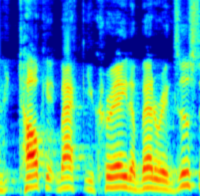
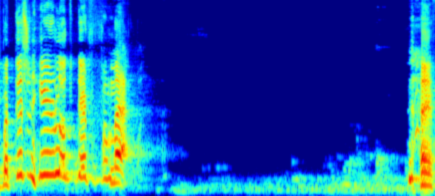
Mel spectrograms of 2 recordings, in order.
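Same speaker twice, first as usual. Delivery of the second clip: preaching at full force; 7 semitones higher than usual. Acted. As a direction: preach it hotter and higher. Preaching builds, devil's thoughts.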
